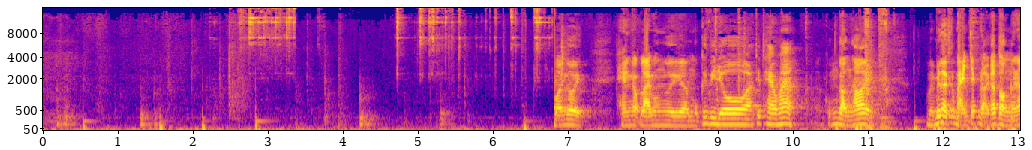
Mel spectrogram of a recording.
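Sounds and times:
steady noise: 0:00.0 - 0:13.0
keys jangling in a hotel during a stair search: 0:02.5 - 0:03.4, 0:04.7 - 0:06.8
speech: 0:06.8 - 0:13.0.

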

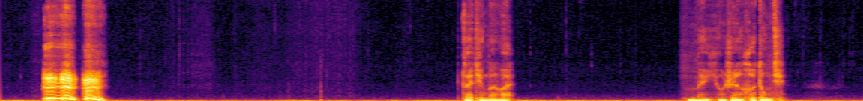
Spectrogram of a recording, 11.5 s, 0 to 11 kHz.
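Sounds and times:
man giving a short voiced throaty cough: 0:00.6 - 0:01.4
speech: 0:00.6 - 0:01.4, 0:09.6 - 0:10.6.

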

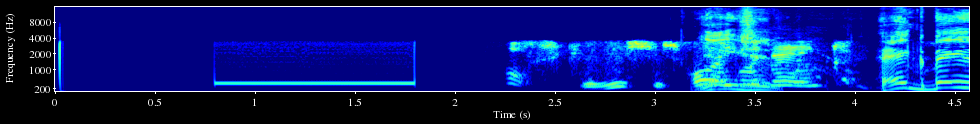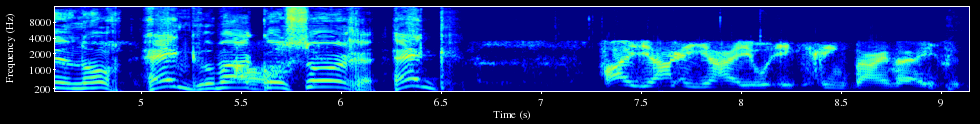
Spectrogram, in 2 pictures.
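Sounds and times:
long steady telephone tone: 0:00.8 - 0:01.9
speech: 0:03.0 - 0:06.6, 0:07.3 - 0:09.1.

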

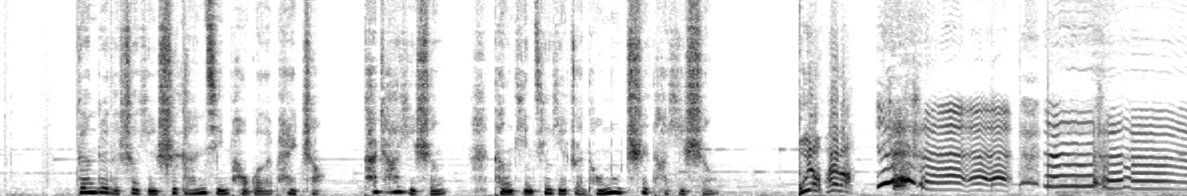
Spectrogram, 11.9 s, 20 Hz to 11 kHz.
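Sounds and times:
speech: 0:00.8 - 0:07.3, 0:08.0 - 0:09.4
frightened child wailing loudly: 0:08.8 - 0:11.8.

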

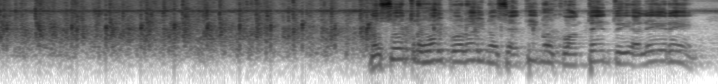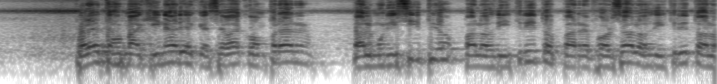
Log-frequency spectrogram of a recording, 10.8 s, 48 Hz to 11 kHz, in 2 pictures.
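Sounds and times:
audience applause for an engineer and the mayor at a municipal event: 0:00.0 - 0:03.7
speech: 0:02.8 - 0:05.4, 0:06.0 - 0:10.7.

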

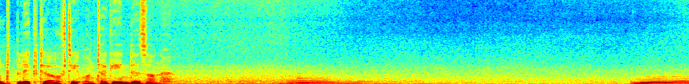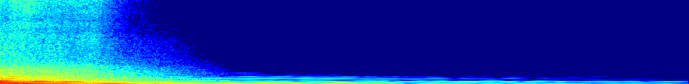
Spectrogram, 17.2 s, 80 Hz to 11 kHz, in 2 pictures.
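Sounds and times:
speech: 0:00.0 - 0:02.3
ocean waves washing at the foot of cliffs: 0:00.0 - 0:11.4.

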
